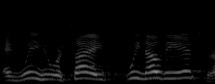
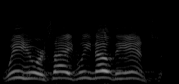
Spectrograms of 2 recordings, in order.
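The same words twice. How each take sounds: First: Said in the usual way. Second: Louder, insistent preacher's call; emphatic repeat. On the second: Real, not acted. Preacher prompting the congregation for an amen, loud and emphatic. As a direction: drive it home to rouse a response.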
